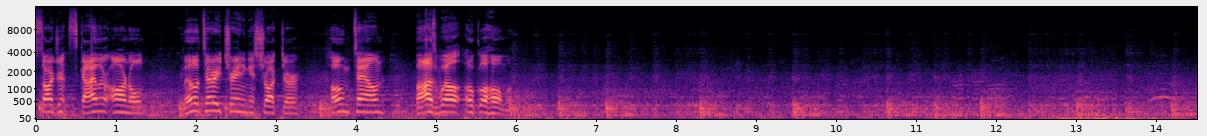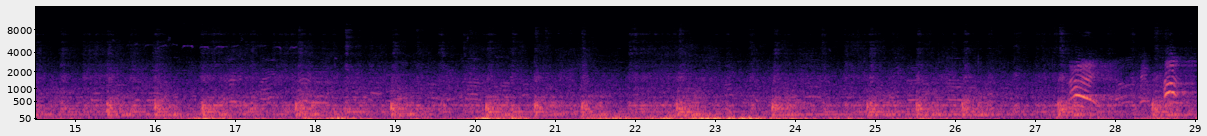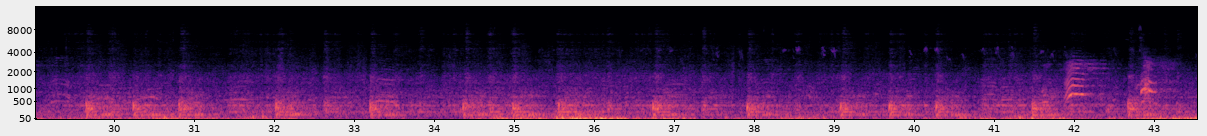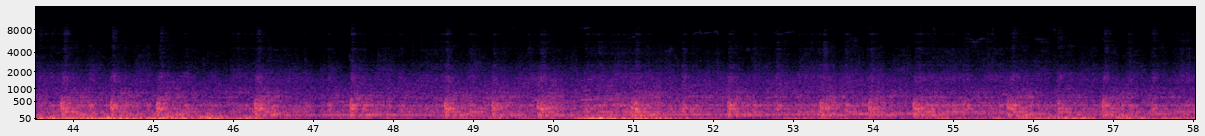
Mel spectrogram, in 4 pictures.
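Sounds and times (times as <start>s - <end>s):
band playing a march: 0.0s - 6.0s
voice calling out: 0.0s - 6.0s.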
